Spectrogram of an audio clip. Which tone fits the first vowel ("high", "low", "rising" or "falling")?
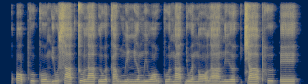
falling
